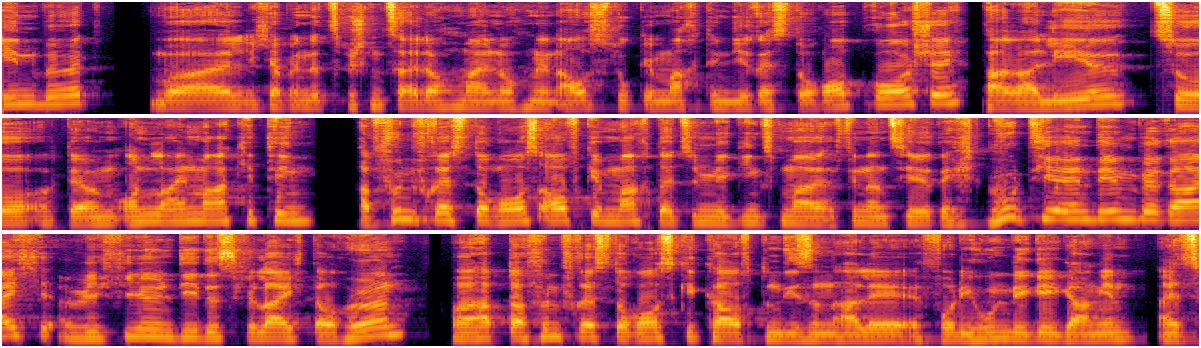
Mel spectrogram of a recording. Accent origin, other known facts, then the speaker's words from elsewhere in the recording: Germany; now in Romania; ich bin 42 Jahre alt, bin Deutscher, aber lebe in Rumänien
